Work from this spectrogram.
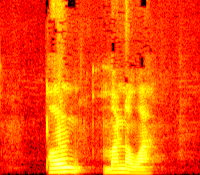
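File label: "pou manawa", Māori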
